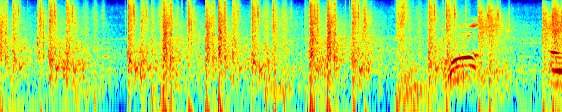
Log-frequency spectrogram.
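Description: Dense gunfire from the Foxhole video game crackles in rapid bursts of machine-gun and rifle shots, loud and close with brief gaps, over a noisy battlefield backdrop.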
